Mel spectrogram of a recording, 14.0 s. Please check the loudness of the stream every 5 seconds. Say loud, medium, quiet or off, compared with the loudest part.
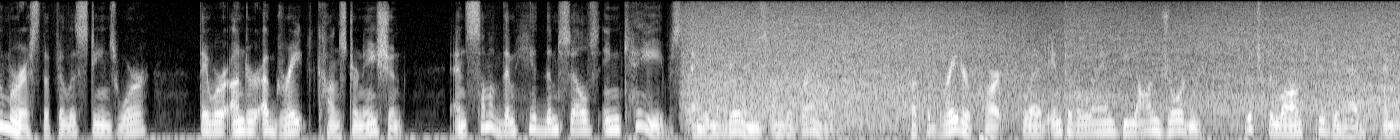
off, loud, loud.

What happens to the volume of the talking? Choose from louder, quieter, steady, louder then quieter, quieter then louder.
steady.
